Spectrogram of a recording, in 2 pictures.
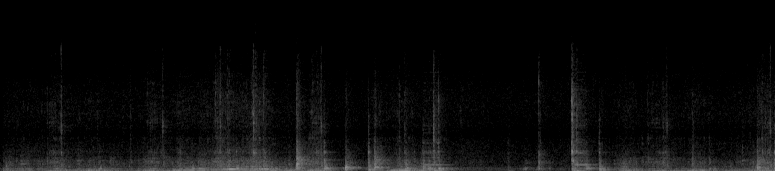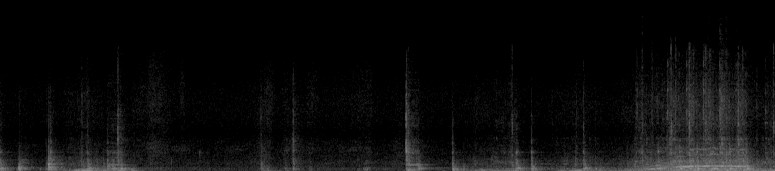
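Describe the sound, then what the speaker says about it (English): A sewing machine stitching a seam along a marked line on a beginner's top runs in close, rapid mechanical bursts with brief stops between runs, fairly quiet overall. "Now that we have stitched right here along the stitching line, now we can cut diagonally right up into the stitching line."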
